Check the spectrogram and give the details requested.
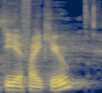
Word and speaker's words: DFIQ: note on pronunciation uh I pronounce this dfq if you try to pronounce it as a word you will get very interesting results so what's dfq it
